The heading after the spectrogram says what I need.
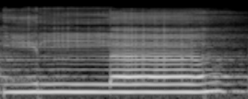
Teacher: sebab ada Alif yang didahului harakat fathah maka huruf lam kita panjangkan dua harakat saja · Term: Mad thobii ziri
